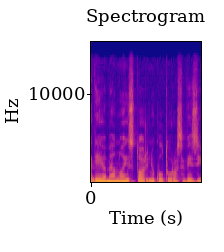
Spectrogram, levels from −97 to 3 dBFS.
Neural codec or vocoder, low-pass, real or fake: vocoder, 44.1 kHz, 128 mel bands every 256 samples, BigVGAN v2; 14.4 kHz; fake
